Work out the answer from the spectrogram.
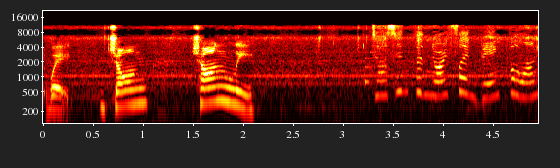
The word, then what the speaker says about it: Zhongli: Zhongli.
